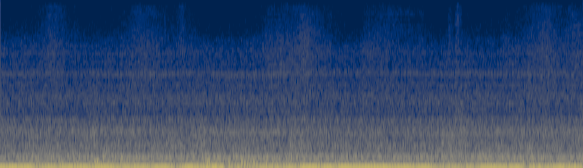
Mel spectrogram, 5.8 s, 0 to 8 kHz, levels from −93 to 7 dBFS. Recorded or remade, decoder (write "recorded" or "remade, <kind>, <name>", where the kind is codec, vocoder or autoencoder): recorded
